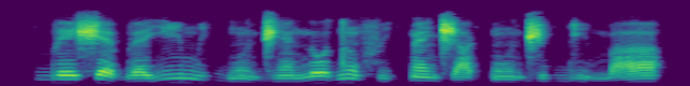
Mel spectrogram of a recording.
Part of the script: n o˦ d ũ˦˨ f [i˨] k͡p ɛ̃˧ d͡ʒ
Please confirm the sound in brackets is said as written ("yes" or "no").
yes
